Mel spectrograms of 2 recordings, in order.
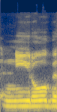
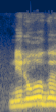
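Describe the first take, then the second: First: निरोग with long nee, nee-rog; correct pronunciation. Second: निरोग with short ni, ni-rog; wrong pronunciation. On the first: Teacher correcting it, निरोग said with long nee. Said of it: "सही है". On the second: Teacher showing the mistake, निरोग said with short ni. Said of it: "गलत है". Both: Shown as a demonstration.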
